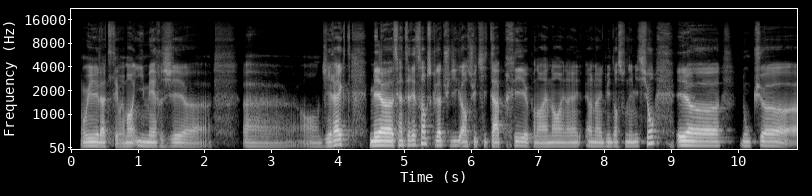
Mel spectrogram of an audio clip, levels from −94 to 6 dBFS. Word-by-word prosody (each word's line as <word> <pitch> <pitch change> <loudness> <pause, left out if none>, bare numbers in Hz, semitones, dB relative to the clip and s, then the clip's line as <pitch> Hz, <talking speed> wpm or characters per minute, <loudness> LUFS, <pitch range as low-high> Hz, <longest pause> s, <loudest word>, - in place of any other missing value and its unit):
Oui, 105 +1 +1
là, 95 -1 +1
tu - - -16
t'étais 90 - -9
vraiment 95 +3 -2
immergé, 95 -2 -3
heu 90 -1 -7 0.7
heu, 95 - -7 0.8
en 90 0 -13
direct 130 +9 +1 0.3
mais 115 +1 +8
heu, 115 -1 +9
c'est 125 - -5
intéressant 130 +5 -1
parce 165 - -5
que, 125 - -14
là, 120 - +5
tu 120 0 -12
dis 115 +1 -4
ensuite, 105 0 -4
il - - -11
t'a 100 0 +1
pris, 110 +2 -5
heu, 100 - -3
pendant 95 -3 -6
1 95 +1 -4
an 95 0 -3
et - - -6
né 95 +1 -7
1 105 -2 -5
an 100 - -2
et 100 - -4
1/2 100 +1 -6
dans 100 - -6
son 100 +1 -9
émission 105 - -3 0.3
et - - +3
heu, 110 -2 +4 0.3
donc 105 -1 -7
heu, 110 -2 +1
105 Hz, 220 wpm, -20 LUFS, 95-115 Hz, 0.8 s, heu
